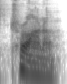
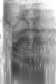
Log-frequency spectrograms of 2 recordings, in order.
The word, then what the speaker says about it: Toronto: Firstly, it's Toronto. You don't pronounce the second T. Let's just fix that right now cuz I know you're going to break it up. Toronto. Yeah, Toronto.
